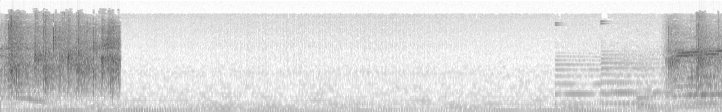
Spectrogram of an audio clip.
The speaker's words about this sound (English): Is this all the clapping you can do for such beautiful ministration?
